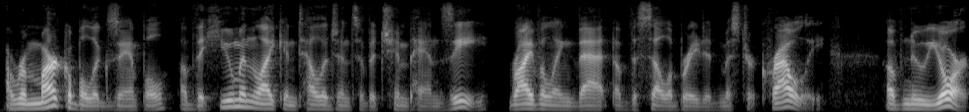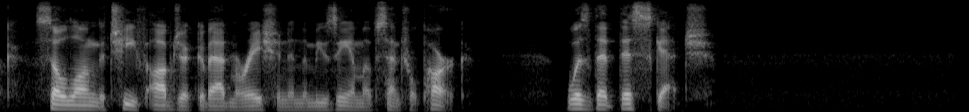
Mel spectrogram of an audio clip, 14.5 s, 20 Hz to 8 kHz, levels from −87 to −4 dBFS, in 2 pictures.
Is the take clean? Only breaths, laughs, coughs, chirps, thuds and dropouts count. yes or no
yes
